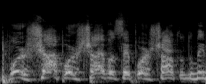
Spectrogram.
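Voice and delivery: high, eager calling of his name; excited fans. Retold or imitated. Young Brazilian fans greeting the host in the elevator, high and excited. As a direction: mimic young fans spotting a celebrity.

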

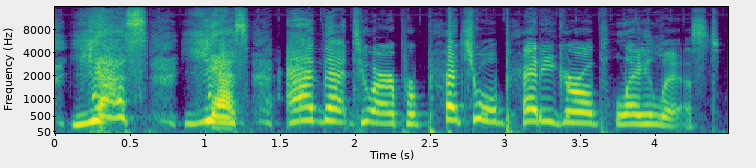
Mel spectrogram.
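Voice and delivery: high, loud and eager; excited agreement. Retold or imitated. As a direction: gush yes with delight. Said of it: "you're like".

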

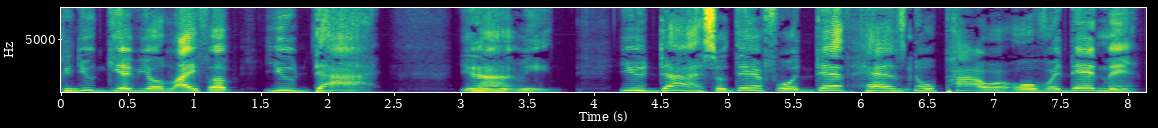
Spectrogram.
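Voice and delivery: rising sermon fervor; preaching. Acted. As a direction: preach it to the congregation. Pastor preaching rises.

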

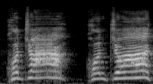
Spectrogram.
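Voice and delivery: put-on high, calling children's hello; big-voiced greeting. Children facing the patrol car, big-voiced hello. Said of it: "ふっとか声で".

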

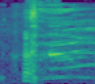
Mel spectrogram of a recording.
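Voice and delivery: short high-pitched laugh. Real, not acted. Co-host joking about his sleeping wife, short laugh. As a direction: laugh at your own joke.

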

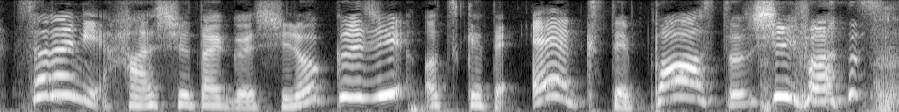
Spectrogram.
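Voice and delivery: steady radio info read; radio announcement read. Acted. Co-host reads how to send in letters, as a radio announcement. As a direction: read the contact details like a station notice.

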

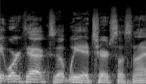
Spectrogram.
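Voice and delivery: ordinary talk, nothing marked

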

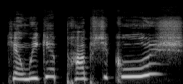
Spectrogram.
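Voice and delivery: put-on high, slow kid voice; toddler voice. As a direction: ask like a pleading child. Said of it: "kept saying".

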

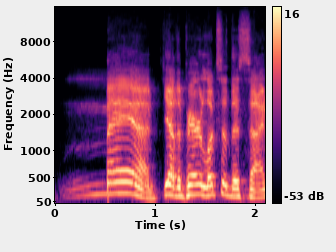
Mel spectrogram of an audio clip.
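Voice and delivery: ordinary delivery

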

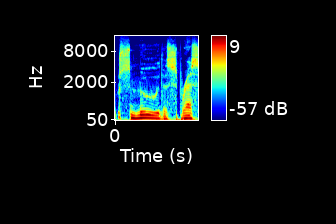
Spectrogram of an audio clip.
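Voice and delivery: low smooth seductive ad voice; sultry narrator. Pretend. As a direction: purr it like a sexy ad read. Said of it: "Do you have to do it in a sexy voice?".

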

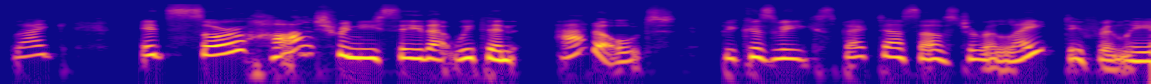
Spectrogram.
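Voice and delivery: ordinary talk

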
